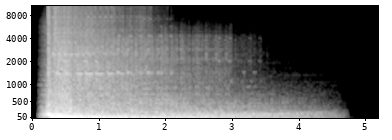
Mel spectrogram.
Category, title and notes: Sound effects > Other
Sound Design Elements Impact SFX PS 038
Effects recorded from the field.
power, shockwave, collision, hard, heavy, sharp, blunt, impact, thudbang, percussive, smash, hit, audio, sound, sfx, strike, cinematic, force, game, effects, rumble, design, explosion, crash, transient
